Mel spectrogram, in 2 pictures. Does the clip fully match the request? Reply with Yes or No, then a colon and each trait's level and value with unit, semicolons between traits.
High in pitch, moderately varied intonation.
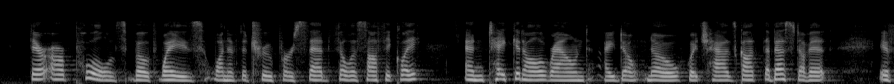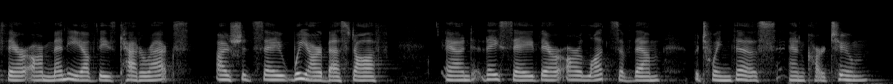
No: high, 200 Hz; narrow, 1.8 semitones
